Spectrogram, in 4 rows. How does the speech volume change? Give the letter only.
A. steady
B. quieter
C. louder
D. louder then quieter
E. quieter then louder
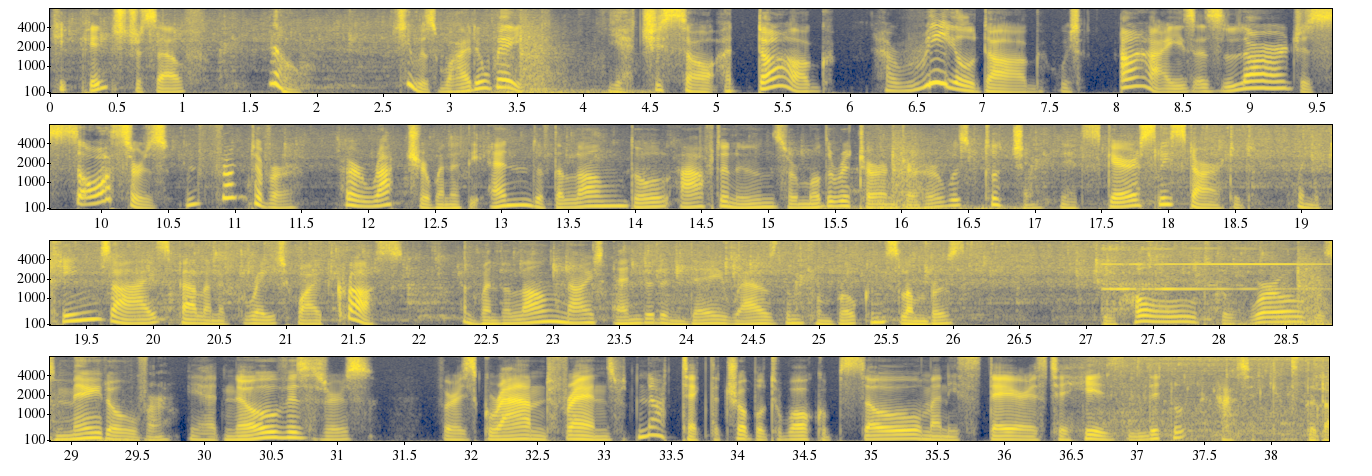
A.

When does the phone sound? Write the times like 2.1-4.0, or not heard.
27.1-28.7.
